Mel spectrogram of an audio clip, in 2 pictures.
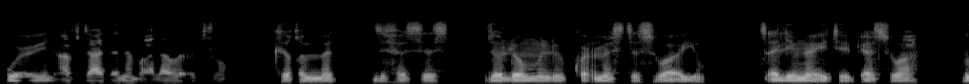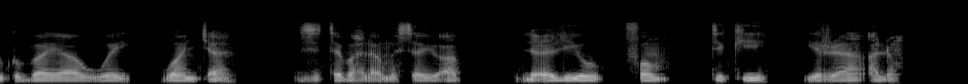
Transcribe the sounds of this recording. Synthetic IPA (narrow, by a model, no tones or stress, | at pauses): wʊʕjinaβt̪ʰaʕt̪ʼɐnɐbahlawiʕɨt̪ɾo | kʰɨkʼɨmːɐt̪ʼ | zɨfɐsɐs | zɐlːomɨlɨkʰṵʕmɐst̪ʰɐsɨwa̰ɨjːṵ | t͡sʼɐlimnajʔḭt̪ʰijo̞̰pʼjasɨwa | bɨkʰuβajawwɔj | want͡ʃʼa | zɨsɨt̪ʰːɐbahlʔa̰wḭmɐst̪ʰɐβjṵʔaβ | lɨ̰ʕliu | fom | t̪ʰɨkʰːi | jɪ̰ɾɐaa̰lːo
